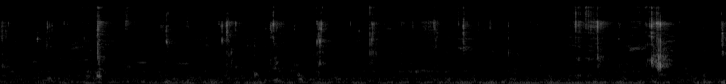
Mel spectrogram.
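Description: A person chewing a hot chicken wing: soft, irregular, wet smacking and clicking mouth sounds, about two or three a second.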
